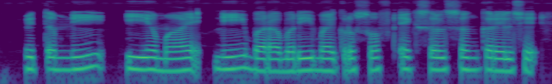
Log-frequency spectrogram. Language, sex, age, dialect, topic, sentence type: Marathi, male, 18-24, Northern Konkan, banking, statement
